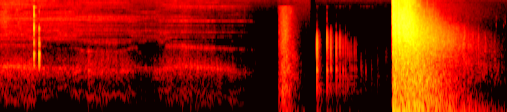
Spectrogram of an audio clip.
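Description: A grenade dropped on a group of enemies in the Terminus Last Escape video game bursts with a sharp, loud blast that decays over a second or two, preceded by a few softer thuds and clicks.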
